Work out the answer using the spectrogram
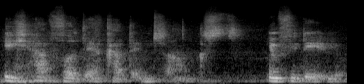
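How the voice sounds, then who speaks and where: Woman, nineties, unhurried dramatic storyteller; roomy, slightly noisy interview recording. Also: low voice, steady tone, gravelly. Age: 90s. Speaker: retired opera singer. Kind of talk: anecdotal reminiscing in an interview. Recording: roomy, distant, noisy archive interview tape.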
